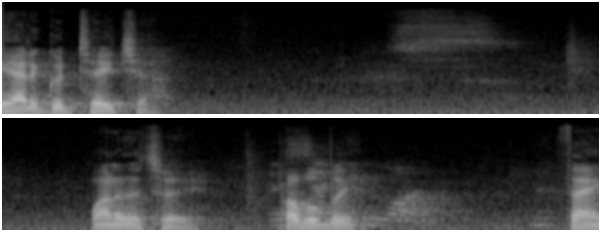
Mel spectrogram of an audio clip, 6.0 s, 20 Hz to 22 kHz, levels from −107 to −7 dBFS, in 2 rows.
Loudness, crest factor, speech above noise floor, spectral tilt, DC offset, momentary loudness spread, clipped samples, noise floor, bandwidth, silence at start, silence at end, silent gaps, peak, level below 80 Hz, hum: -43 LUFS; 22 dB; 29 dB; -7 dB/octave; under 0.1%; 23 LU; under 0.1%; -70 dBFS; 16.5 kHz; 0 s; 0 s; none; -22 dBFS; -74 dBFS; none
